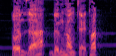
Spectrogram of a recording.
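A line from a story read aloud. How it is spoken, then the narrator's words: Cold. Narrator (Vietnamese): Hắn lại lạnh lùng nói tiếp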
